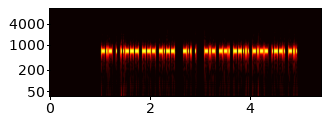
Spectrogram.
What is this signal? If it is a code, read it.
Morse code, heard as a keyed tone, about 46 wpm, 700 Hz. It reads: KE2OY DE KG7YPD
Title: USA Callsign DE Callsign 50wpm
